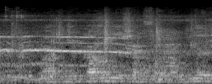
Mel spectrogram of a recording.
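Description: A rooster crowing once: one long drawn-out call that sags slightly in pitch at the end, over a voice speaking.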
